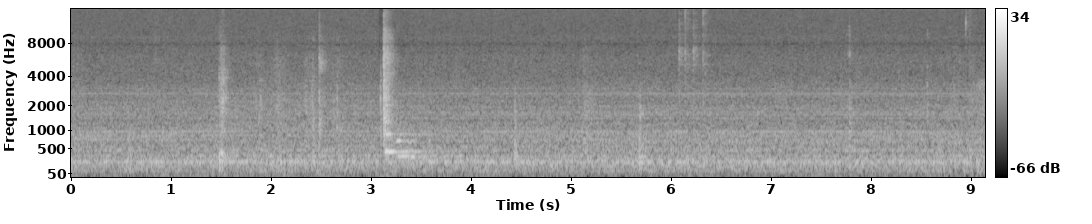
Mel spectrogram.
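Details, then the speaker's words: Western Digital Caviar Green WD10-EADS 1TB drive, shucked from a My Book and running in a desktop: soft fan hum broken by occasional sharp clicks as the drive excessively parks its heads when idle (idle3 timer). "you hear that clicking sound that is the hard drive parking its head"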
